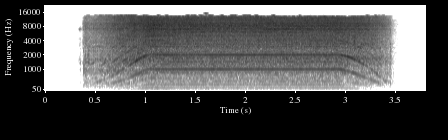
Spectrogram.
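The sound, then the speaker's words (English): A battery-powered lithium chainsaw, notably quiet, spins up with a rising electric whine, holds a steady high-pitched hum for about two and a half seconds, then winds down with a falling pitch before cutting off. “And to just give you an idea how quiet this non-toy chainsaw is,”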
